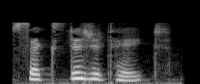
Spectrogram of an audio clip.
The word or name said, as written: sexdigitate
